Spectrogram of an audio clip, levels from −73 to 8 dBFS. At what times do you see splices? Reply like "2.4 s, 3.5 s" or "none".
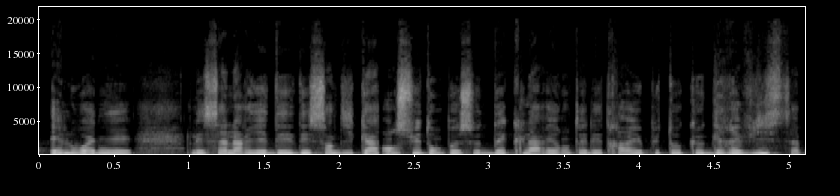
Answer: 2.3 s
